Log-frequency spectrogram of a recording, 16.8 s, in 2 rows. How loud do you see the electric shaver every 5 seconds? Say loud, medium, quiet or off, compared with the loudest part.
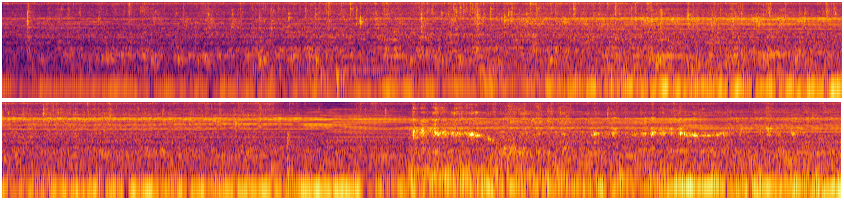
medium, loud, loud, loud.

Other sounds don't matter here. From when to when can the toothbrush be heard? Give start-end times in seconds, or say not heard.
12.4-16.7.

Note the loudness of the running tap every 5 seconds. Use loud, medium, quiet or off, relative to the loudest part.
loud, loud, medium, medium.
